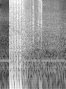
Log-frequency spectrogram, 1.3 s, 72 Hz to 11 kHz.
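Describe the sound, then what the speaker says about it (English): P90 fire in the Fortnite video game, a short loud burst of rapid shots that fades quickly, close and alone with no talk. "Take a few shots with the P90, see if I can get him to peek on the side."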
